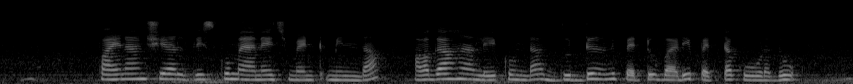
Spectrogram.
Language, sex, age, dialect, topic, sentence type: Telugu, female, 18-24, Southern, banking, statement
